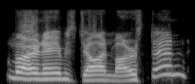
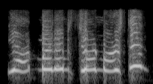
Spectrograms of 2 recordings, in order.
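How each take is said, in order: First: It is said more calmly. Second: It is said with more energy.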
